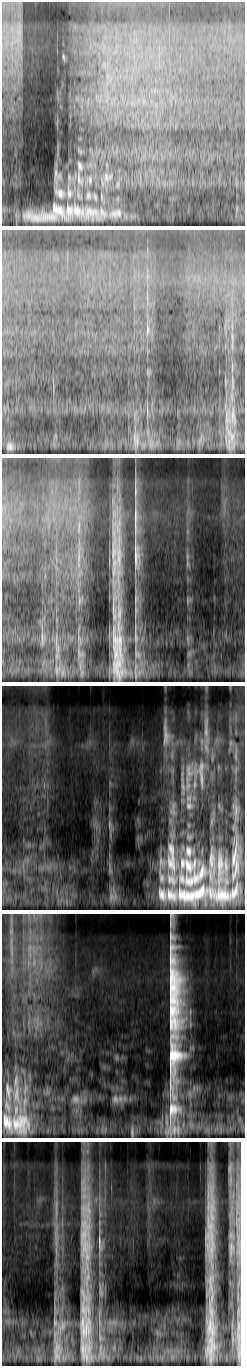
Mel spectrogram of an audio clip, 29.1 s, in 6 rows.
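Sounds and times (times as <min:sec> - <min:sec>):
tomatoes sizzling in oil: 0:00.0 - 0:15.6, 0:18.6 - 0:20.5.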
